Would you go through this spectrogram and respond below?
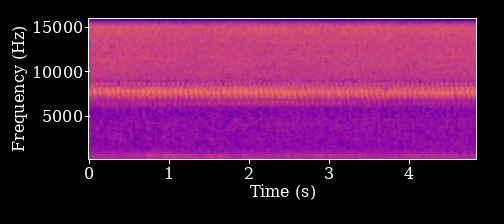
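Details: Crickets at night calling together in an unbroken high, silvery pulsing drone, rapid and even throughout, with a few faint low tones running steadily in the background.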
